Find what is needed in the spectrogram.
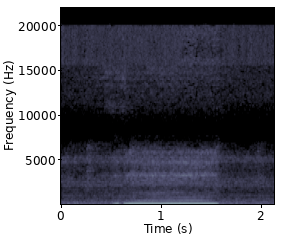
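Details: Single loud, low, rumbling snore lasting about a second in a quiet room during sleep; snoring.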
